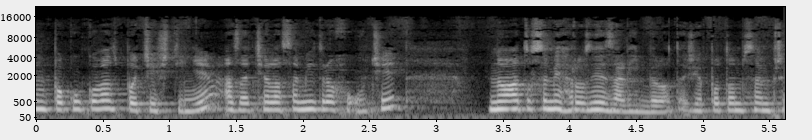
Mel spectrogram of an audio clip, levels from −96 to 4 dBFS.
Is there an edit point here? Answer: no; 0 cuts

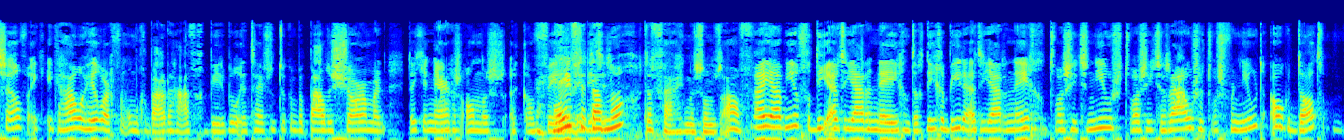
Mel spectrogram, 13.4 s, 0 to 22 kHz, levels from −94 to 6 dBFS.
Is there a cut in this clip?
yes; 3 cuts; at 2.4 s, 4.0 s, 7.9 s

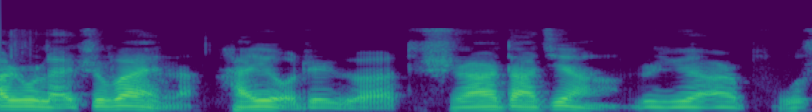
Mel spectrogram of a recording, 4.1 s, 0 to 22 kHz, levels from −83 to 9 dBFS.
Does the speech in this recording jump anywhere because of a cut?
yes; 1 cut; at 1.0 s

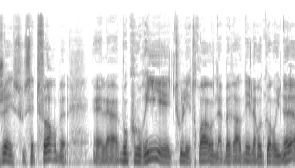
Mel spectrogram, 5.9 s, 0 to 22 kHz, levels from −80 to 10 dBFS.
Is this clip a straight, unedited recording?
yes; 0 cuts

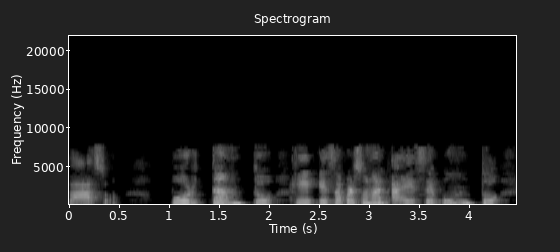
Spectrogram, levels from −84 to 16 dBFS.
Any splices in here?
yes; 2 cuts; at 2.2 s, 3.2 s

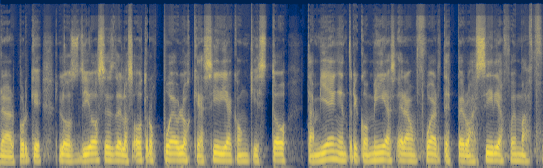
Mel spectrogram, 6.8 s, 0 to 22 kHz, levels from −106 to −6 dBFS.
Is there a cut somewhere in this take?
no; 0 cuts

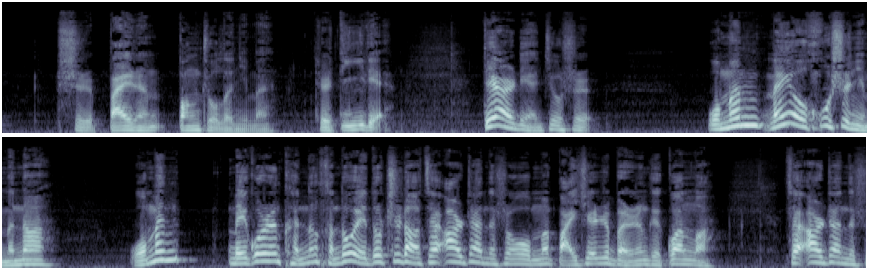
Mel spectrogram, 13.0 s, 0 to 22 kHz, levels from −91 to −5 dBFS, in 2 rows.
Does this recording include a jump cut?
no; 0 cuts

